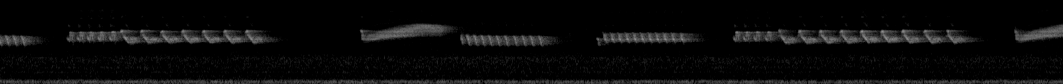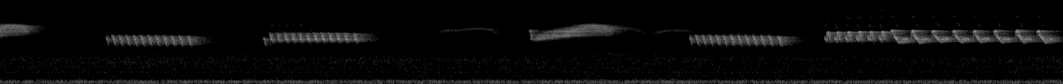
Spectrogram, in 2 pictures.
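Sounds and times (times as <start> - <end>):
European greenfinch Chloris chloris song with chattering trills and buzzy wheezes: 0.0 - 21.2.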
